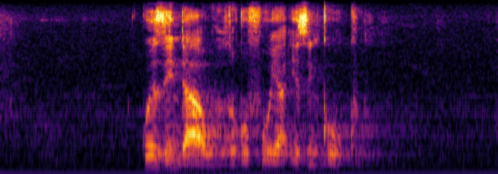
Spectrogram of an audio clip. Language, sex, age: Zulu, male, 29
